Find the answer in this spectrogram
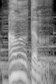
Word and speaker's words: Oldham: Pilihan ini dibuat untuk mencerminkan pelafalan Oldham dalam aksen lokal, yaitu Owldham.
